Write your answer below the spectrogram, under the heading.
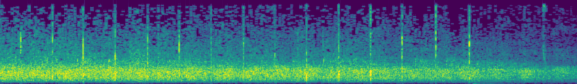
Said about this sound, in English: So can we have a round of applause, please, for all those involved in the May Day? Thank you. Thank you.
